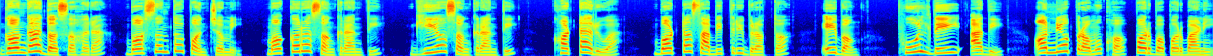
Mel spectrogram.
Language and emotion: Odia, neutral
